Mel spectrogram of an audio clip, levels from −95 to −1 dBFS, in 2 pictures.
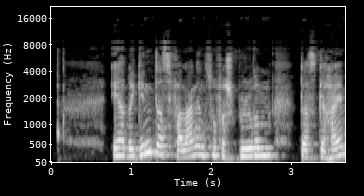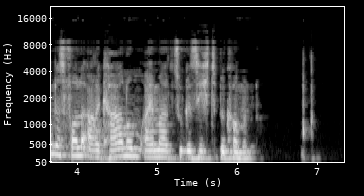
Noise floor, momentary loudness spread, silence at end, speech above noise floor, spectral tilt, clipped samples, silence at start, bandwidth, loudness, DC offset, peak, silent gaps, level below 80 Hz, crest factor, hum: -39 dBFS; 12 LU; 0.5 s; 26 dB; -5.5 dB/octave; under 0.1%; 0.1 s; 9.4 kHz; -14 LUFS; under 0.1%; 0 dBFS; none; -54 dBFS; 14 dB; none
